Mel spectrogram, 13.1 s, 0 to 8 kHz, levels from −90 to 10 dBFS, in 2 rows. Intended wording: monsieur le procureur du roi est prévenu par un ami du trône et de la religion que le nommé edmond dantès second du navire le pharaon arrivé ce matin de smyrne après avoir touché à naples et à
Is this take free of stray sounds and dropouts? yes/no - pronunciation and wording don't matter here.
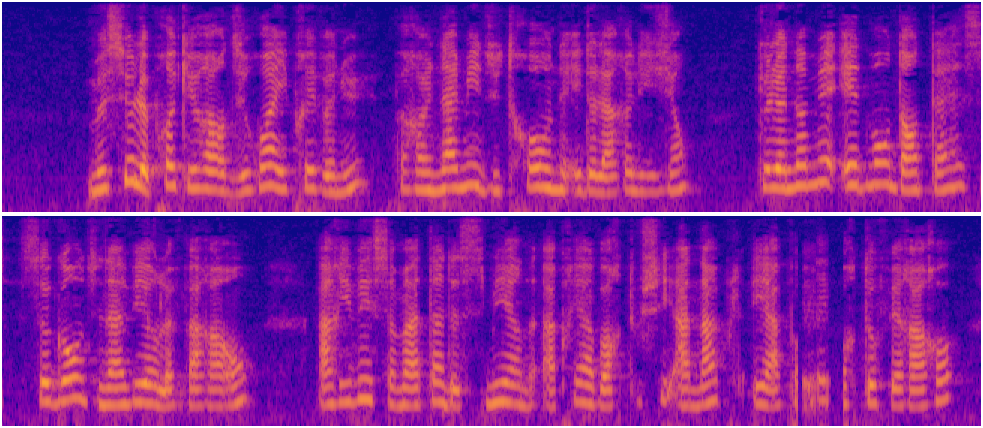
no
